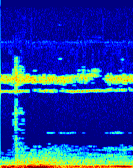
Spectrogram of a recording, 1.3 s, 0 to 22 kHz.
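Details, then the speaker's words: 2011 Ford Edge Limited, 3.5 Duratec V6 with 330,000 miles, after front-end engine rebuild, just after cold start: short throttle blip rises and settles smoothly with an even rumble, no knocks or rattles; normal rev. "there you go a little bit of a rev man lulu bell sounds great so holy cow that's man this engine sounds good"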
